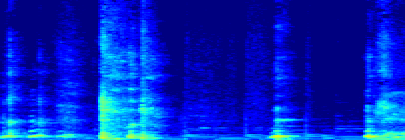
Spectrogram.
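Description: A man laughing in a few short, breathy bursts, the loudest about a second in.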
